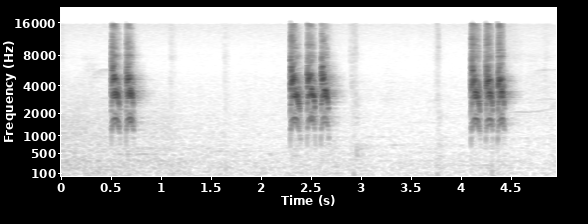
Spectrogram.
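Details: House sparrow giving short groups of two or three harsh, buzzy chirps, each group separated by nearly two seconds of quiet, with low background noise.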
